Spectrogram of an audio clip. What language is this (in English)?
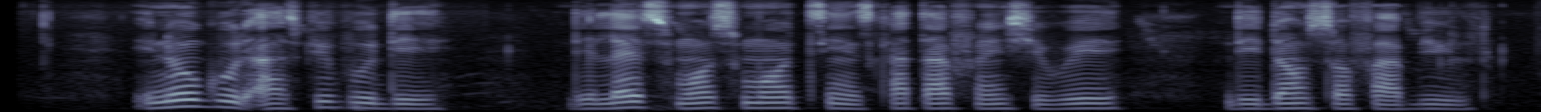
Nigerian Pidgin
